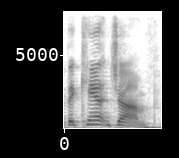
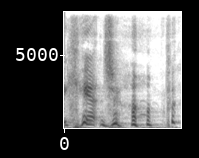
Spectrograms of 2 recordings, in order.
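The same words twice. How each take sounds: First: Said in the usual way. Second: Slow quote that breaks into a laugh on jump; can't hold it together mid-quote; laughing through it. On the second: Retold or imitated. Mother quoting her daughter on slugs, laughing mid-line.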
